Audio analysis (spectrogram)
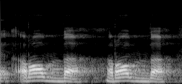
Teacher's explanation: رب میں را کو پور پڑھیں گے اور پور کرنے میں ہونٹوں کا سہارا نہیں لیں گے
